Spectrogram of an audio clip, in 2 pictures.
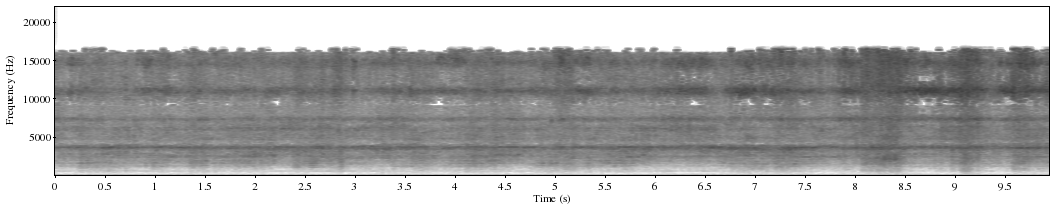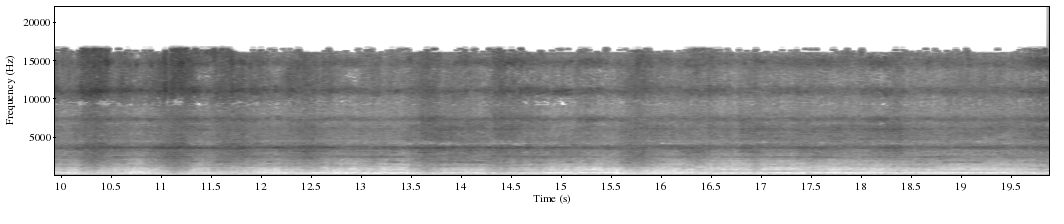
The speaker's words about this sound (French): Voici le premier enregistrement que j'ai réalisé, un rasoir électrique. On va couper la barbe. C'est parti.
